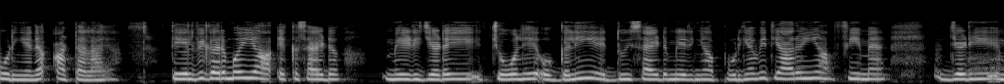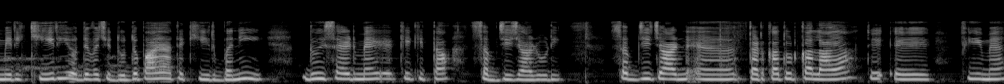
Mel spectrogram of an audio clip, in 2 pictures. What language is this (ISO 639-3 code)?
doi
